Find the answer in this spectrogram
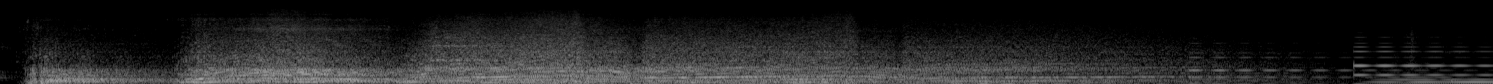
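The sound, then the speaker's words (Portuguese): A car engine roars loudly, revving and accelerating as it pulls away, its pitch climbing and wavering before the noise gradually thins out, with a brief tonal chime at the very end. “Eu vou comprar cigarro, eu te deixo lá de carro, é caminho, vem.”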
